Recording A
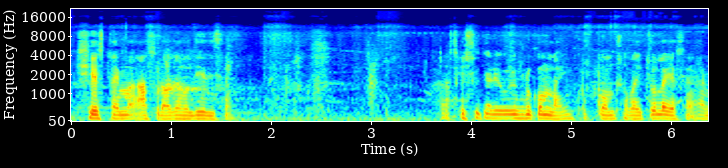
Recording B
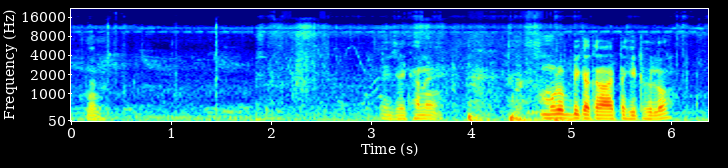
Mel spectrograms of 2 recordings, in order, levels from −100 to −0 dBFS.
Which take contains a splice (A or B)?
B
